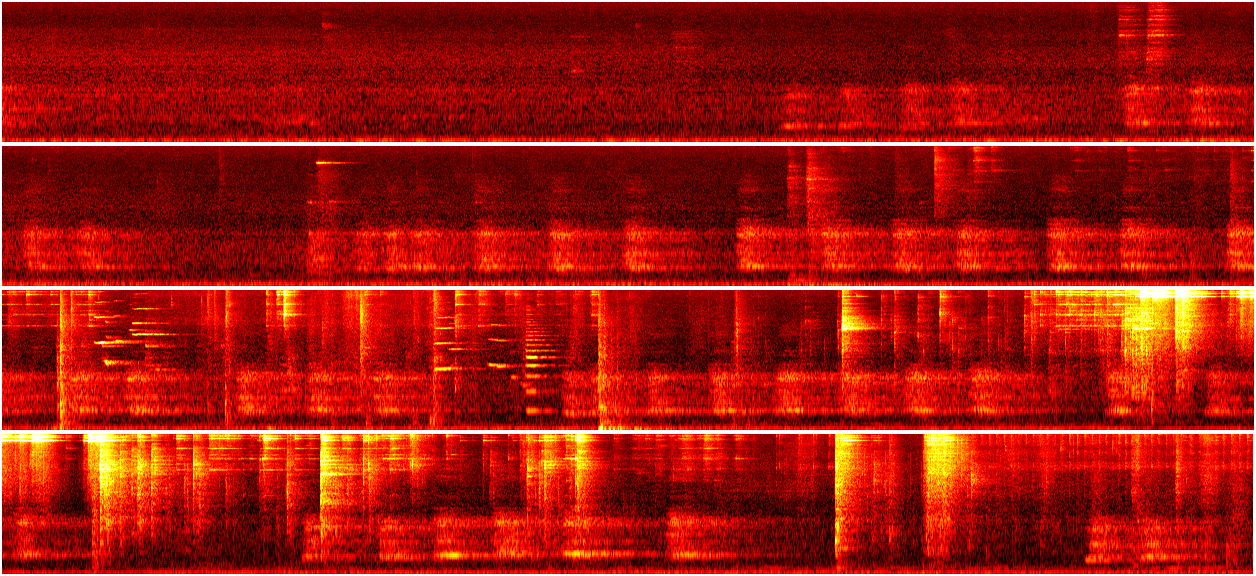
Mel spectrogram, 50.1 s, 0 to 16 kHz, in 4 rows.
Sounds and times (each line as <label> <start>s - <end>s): a dog barks 26.3s - 29.3s
a dog barks 30.7s - 36.4s
a dog barks 40.6s - 45.2s
a dog barks 48.4s - 50.0s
